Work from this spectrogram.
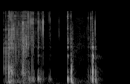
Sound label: pepper single chop with knife on wooden chopping board; food; zapsplat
